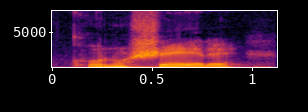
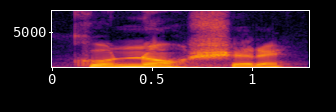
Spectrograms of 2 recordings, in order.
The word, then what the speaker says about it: conoscere: Geralmente as pessoas dizem conoscere, porque conhecer, a sílaba tônica, né? Então, no italiano é conoscere.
